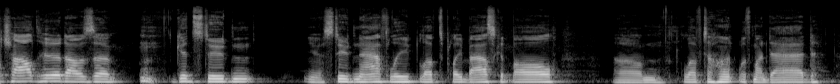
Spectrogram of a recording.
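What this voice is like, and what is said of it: Cajun Louisiana accent. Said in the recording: “I can hear even in your voice, you've got that kind of accent ... that Opelousas slang”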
